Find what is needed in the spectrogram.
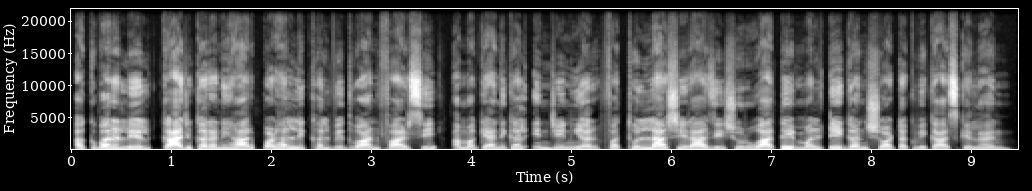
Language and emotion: Maithili, neutral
